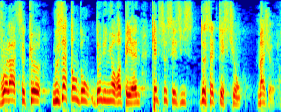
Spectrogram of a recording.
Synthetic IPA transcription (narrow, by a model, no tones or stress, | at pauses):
vwalasəkənuzat̪ɑ̃d̪ɔ̃d̪əlynjɔ̃əʁɔpeɛnkɛlsəsezisd̪əsɛt̪kʲɛst̪jɔ̃ | maʒœːʁ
